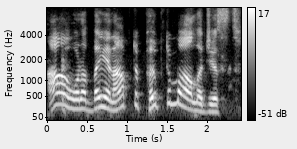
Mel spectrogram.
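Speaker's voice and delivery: drawn-out, slow, high Louisiana country twang. Retelling a high school classmate's fake career, imitating a country twang. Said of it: "so he had that country twang".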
